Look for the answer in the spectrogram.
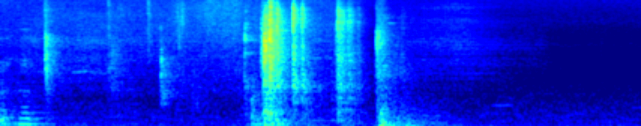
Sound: door closes

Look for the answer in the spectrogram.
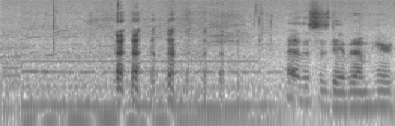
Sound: laughing

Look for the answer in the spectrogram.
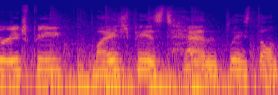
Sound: voice cracking

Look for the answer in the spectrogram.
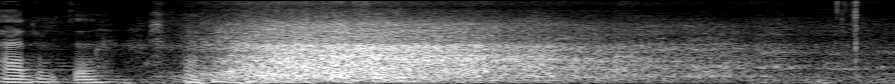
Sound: audience laughing

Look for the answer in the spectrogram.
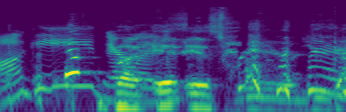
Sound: laughter

